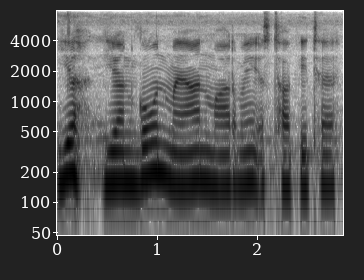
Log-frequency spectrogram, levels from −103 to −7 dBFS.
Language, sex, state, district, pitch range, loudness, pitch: Hindi, male, Arunachal Pradesh, Lower Dibang Valley, 150-170 Hz, -17 LUFS, 155 Hz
